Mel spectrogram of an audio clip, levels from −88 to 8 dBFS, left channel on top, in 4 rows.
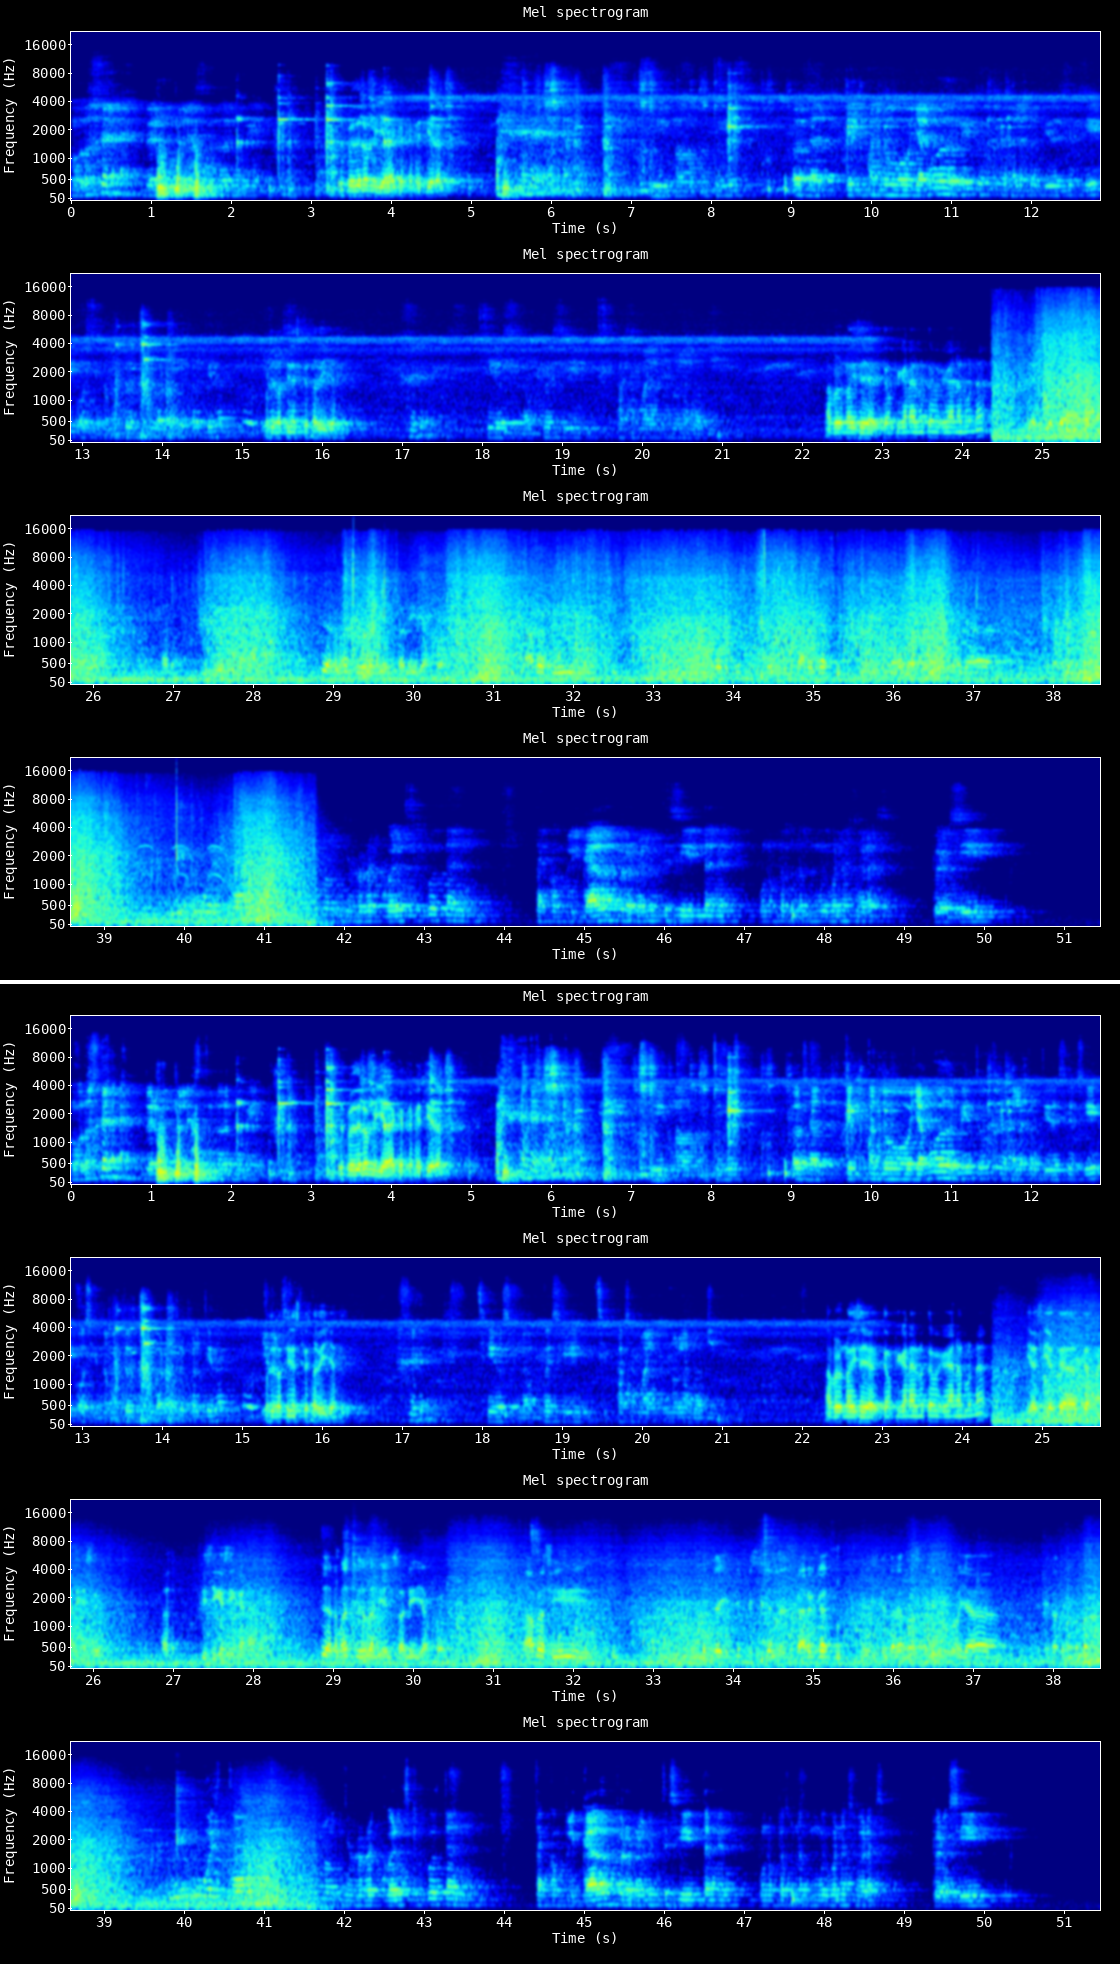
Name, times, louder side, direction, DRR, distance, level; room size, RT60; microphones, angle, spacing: voice 1, 0.0-1.5 1.8-2.4 5.3-6.3 6.6-8.6 8.9-14.8 15.2-16.1 16.9-20.9 31.5-31.9 39.2-39.4 39.7-43.6 44.0-44.1 44.4-46.9 47.2-48.7 49.4-50.0, right 3 dB, 85° right, -1 dB, 3.0 m, -46 dB
voice 2, 1.1-1.6 2.5-2.8 3.3-4.7 5.3-5.7 15.0-16.2 22.3-24.3 24.8-26.1 26.9-27.0 27.4-28.1 28.8-30.4 30.8-32.6 32.9-33.0 33.6-37.3 37.9-38.8, right 3 dB, 45° right, 9 dB, 1.0 m, -36 dB
sound 1, 2.1-5.0 5.3-10.4 11.4-12.0 13.3-14.4, right 5 dB, 20° right, 0.4 m, -41 dB
sound 2, 3.7-22.9, left 2 dB, 85° left, 5.8 m, -57 dB
Waves surf, 24.4-41.7, left 4 dB, 70° left, 0.9 m, -36 dB
12.5 x 12.5 x 8.8 m, 1.3 s
head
